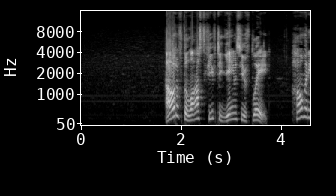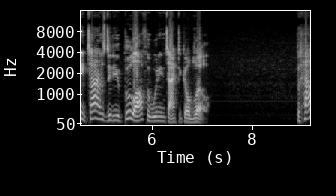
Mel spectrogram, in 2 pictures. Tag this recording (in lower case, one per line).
speech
